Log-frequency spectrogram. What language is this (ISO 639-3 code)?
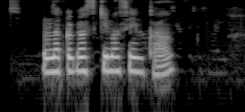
jpn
